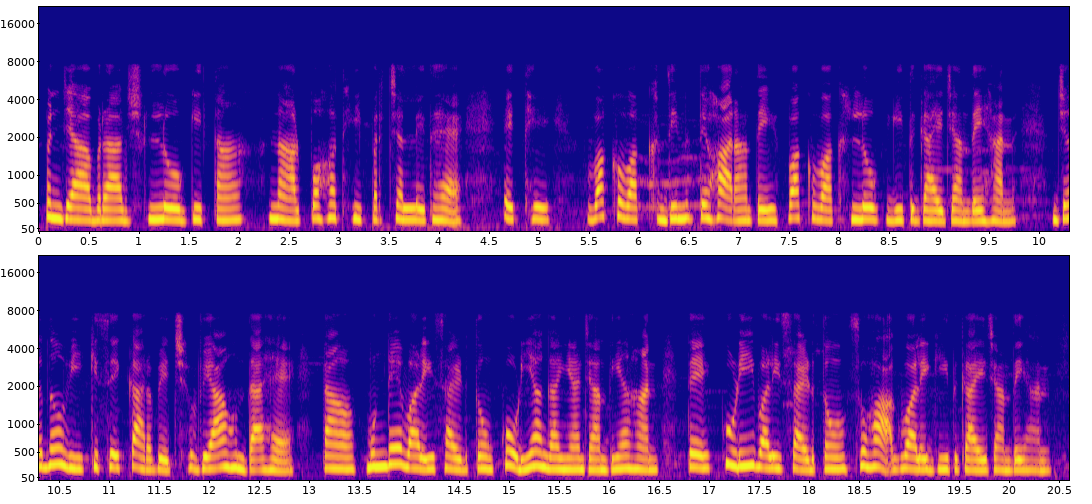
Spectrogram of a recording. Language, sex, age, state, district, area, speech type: Punjabi, female, 30-45, Punjab, Ludhiana, urban, spontaneous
